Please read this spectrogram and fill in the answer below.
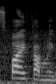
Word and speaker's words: Spy x Family: It's called Spy Family, but it's spelled Spy X Family.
